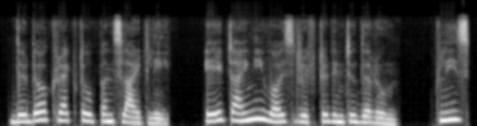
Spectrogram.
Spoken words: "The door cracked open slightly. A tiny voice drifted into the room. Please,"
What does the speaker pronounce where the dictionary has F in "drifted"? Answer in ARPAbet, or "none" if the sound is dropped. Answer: F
